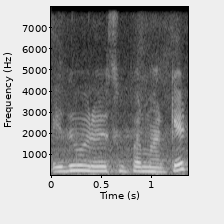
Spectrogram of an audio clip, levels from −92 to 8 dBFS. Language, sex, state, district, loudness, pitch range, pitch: Tamil, female, Tamil Nadu, Kanyakumari, -15 LUFS, 205-240 Hz, 215 Hz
